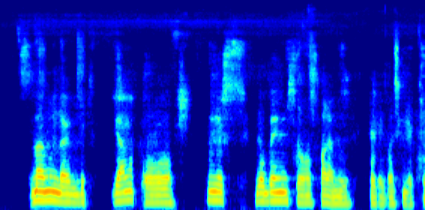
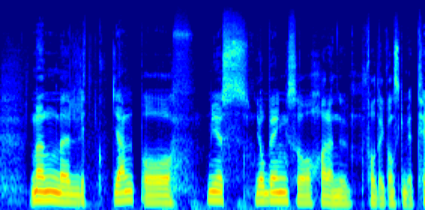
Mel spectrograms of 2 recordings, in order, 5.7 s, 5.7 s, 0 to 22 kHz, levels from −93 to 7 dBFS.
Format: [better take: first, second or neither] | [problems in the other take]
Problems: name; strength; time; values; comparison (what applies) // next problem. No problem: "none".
second | noise reduction (neural mask model Resemble Enhance denoiser)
